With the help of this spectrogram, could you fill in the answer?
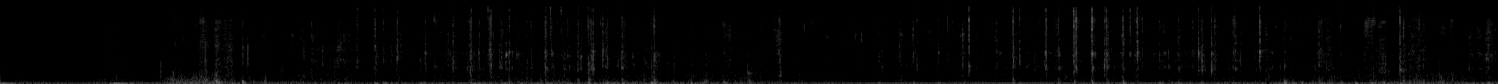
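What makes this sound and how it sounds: Gloved fingers hold and tap a thin white wireless Apple keyboard with an aluminum body and plastic keys. The result is a quiet, dense stream of quick, crisp clicks and crinkly scratching over a steady low hum.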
